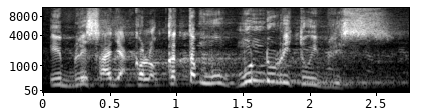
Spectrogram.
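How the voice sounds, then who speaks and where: This sermon comes from a man with a high voice who talks a little fast and has a Makassar Indonesian accent. Playful and animated, he imitates how husbands and wives speak, and the big hall gives the audio an echo.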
